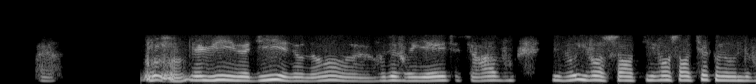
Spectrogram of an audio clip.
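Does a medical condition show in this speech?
Yes: Parkinson's disease; left leg dragging, frequent tripping, noticed by sports coach, diagnosed by rheumatologist, confirmed by neurologist.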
